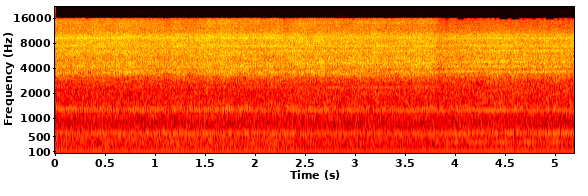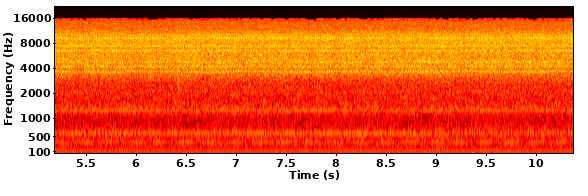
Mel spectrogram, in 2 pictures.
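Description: Bench grinder motor running at steady speed with a constant hum and hiss, as small metal brake parts are held against its wire wheel to clean them.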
